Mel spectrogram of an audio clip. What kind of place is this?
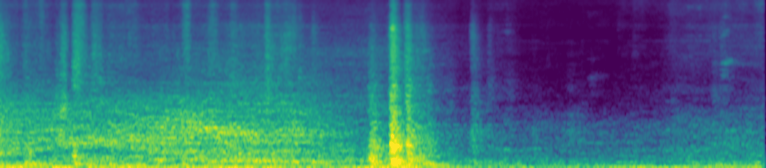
elevator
